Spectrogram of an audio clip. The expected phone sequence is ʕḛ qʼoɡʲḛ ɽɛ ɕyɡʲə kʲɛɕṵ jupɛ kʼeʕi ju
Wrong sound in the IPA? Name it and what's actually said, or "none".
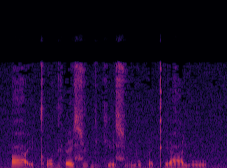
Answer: qʼ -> kʼ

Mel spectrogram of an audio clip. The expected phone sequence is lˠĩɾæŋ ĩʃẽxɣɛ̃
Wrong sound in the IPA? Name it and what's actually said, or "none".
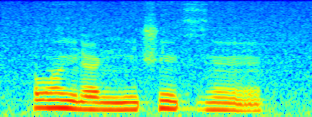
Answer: none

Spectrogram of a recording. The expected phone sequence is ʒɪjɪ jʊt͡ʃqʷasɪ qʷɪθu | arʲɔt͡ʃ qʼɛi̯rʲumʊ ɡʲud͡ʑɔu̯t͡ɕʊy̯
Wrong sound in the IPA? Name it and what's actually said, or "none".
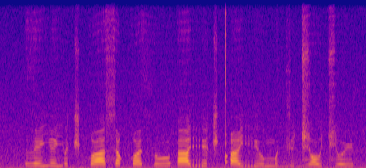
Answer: ʒ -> ð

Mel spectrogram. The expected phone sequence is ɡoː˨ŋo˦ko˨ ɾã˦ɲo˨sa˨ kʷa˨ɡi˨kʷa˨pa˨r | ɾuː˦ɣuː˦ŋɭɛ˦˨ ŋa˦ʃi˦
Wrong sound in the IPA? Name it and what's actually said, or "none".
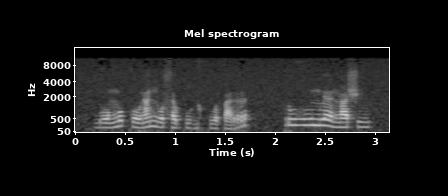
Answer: ɭ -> l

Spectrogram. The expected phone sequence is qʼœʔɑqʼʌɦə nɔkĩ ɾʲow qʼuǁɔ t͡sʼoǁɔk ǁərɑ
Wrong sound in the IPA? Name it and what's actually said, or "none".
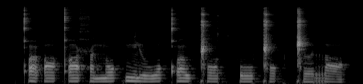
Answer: ɦ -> ħ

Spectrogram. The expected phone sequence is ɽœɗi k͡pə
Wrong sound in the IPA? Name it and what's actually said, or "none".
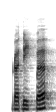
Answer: none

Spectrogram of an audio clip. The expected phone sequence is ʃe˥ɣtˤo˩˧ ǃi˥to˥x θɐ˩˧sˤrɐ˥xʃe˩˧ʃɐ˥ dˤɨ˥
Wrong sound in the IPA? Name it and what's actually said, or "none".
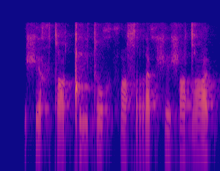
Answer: ɣ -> x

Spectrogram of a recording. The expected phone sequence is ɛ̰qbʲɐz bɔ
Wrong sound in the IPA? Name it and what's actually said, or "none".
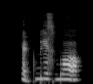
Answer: q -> ʈ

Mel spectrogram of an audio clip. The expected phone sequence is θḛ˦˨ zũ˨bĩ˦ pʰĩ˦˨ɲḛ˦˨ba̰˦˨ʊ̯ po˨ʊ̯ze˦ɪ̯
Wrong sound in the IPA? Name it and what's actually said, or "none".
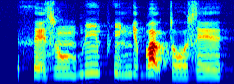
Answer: p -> t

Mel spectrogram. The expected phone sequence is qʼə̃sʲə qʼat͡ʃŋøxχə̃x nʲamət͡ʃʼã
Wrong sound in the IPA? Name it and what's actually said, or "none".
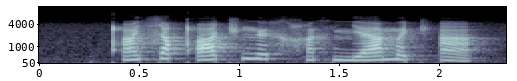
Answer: none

